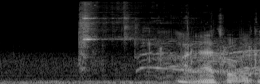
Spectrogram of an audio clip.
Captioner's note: cheering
